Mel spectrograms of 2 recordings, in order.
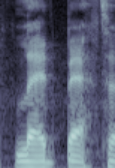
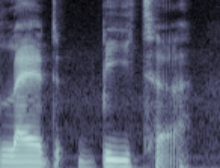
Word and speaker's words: Leadbeater: I think I've been pronouncing her name wrong. It is not Ledbetter, as in Huddie Ledbetter, aka Leadbelly. It is Leadbeater.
